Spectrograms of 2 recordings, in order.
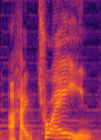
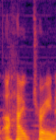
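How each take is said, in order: First: It is said in an imitated character's voice. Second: It is said in the speaker's normal voice.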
